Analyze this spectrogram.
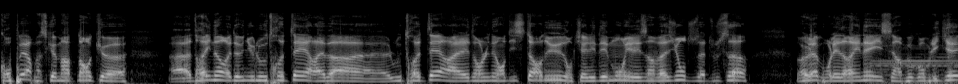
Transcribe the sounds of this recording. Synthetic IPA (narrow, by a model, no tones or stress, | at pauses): kɔ̃pɛʁpaʁsə̥kəmɛ̃t̪nɑ̃kə | d̪ʁɛjnɔʁɛd̪əvənylut̪χət̪ɛʁebaølut̪χət̪ɛʁɛlɛd̪ɑ̃ləneɑ̃d̪ist̪ɔʁd̪yd̪ɔ̃kjaled̪emɔ̃jalezɛ̃vazjɔ̃t̪u̥s̬at̪usa | d̪ɔ̃klapuʁled̪ʁɛjneisɛɛ̃pøkɔ̃plik̬ʲe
